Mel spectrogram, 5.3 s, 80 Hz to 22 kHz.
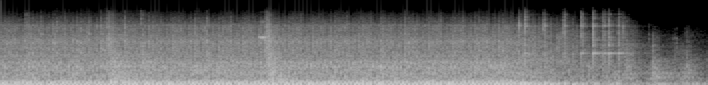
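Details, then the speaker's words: Oliver 77 tractor, freezing cold December day, after a hard start, suspected flooded: slow, regular cranking chug that never catches; owner suspects not enough fuel, possibly frozen fuel, or lost spark. "I don't think it's getting enough fuel. It was so cold, the fuel free solid or what?"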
